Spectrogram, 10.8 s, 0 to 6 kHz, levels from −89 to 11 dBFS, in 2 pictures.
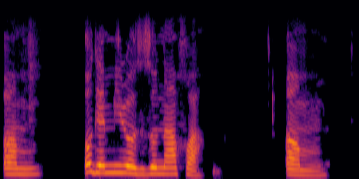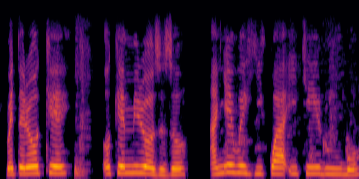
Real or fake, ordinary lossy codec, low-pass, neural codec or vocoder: real; none; 5.4 kHz; none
